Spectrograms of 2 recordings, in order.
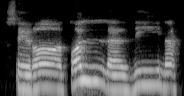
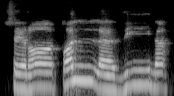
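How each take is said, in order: Both takes have the same delivery.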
